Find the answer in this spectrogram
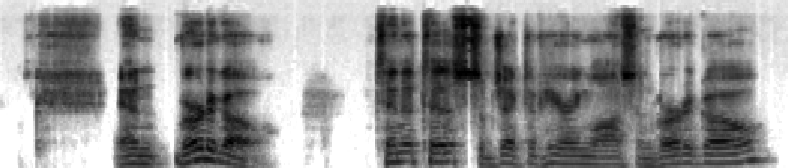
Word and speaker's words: tinnitus: symptom complex exclusively includes tinnitus. By the way, the proper pronunciation is tinnitus, not tinnitus.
